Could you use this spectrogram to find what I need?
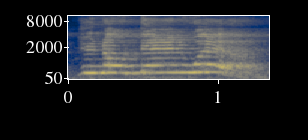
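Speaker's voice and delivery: put-on cuss him out in a loud Southern accent; angry Southern shout. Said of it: "he'd get mad and cuss me out".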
